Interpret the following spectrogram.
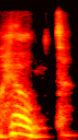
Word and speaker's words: helped: etcétera, etcétera, todas estas terminaciones se van a pronunciar en pasado con una T. Entonces yo no digo helped, yo digo helped, con esa T al final, esta de acá.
